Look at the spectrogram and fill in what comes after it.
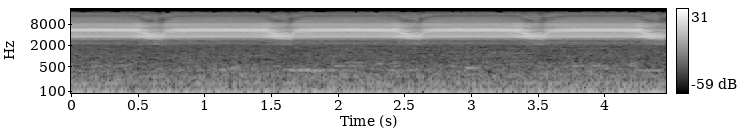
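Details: A singing cicada produces an unbroken high, hissing drone that sags and recovers roughly every second, repeated evenly four times over a quiet low background.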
